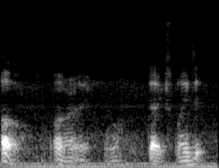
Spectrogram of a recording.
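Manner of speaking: low, soft imitation of a man backing off; calmed down. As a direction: let the anger drop into a quiet, low acceptance. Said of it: "calms down".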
